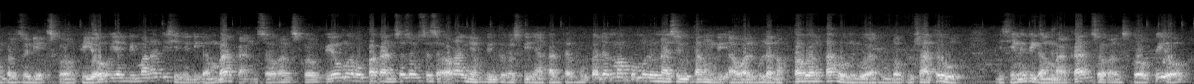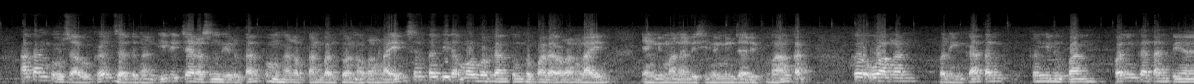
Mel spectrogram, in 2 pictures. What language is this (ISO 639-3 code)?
ind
